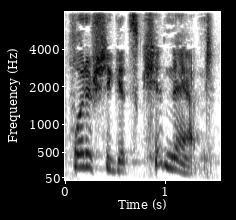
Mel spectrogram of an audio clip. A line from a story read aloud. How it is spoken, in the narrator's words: She whimpered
